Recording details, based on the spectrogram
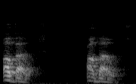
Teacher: instead of the a sound we use schah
